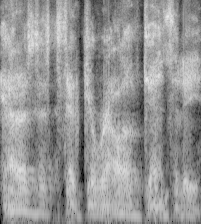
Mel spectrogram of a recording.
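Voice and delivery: low, mocking put-on voice impression. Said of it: "I think it was just Batman impression".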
